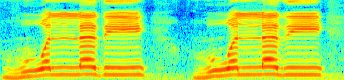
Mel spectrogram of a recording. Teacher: हा हलक का आखिर जो सीने की तरफ है उससे निकलता है, तो इस हा को वाज़ेह करके पढ़ेंगे हुवल्लज़ी हुवल्लज़ी।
